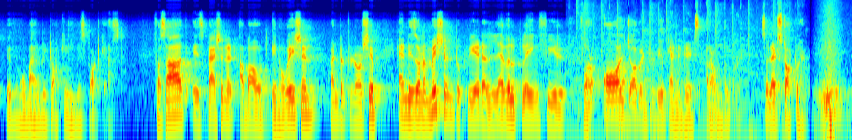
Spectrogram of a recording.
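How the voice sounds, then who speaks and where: A man's voice: fairly high pitch, creaky. A man hosting a podcast as career coach, greeting viewers and asking his guest questions with small fillers. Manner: friendly, asks questions with fillers. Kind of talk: podcast interview.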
